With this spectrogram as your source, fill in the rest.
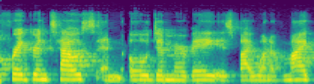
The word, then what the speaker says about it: Merveilles: be Hermes, Eau de, and I'm going to spell it, Merveilles.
